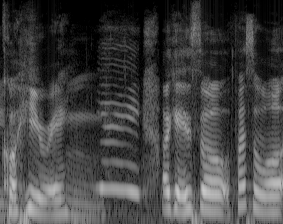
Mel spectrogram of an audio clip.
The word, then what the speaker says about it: Koheirwe: few minutes what yeah it's it's simple really that you say Koh yay okay so first of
